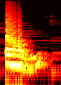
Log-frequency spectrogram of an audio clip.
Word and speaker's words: ॐ: The sound of Om is a combination of three syllables, A, U, and M.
